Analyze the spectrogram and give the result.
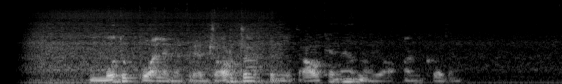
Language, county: Lithuanian, Klaipėda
